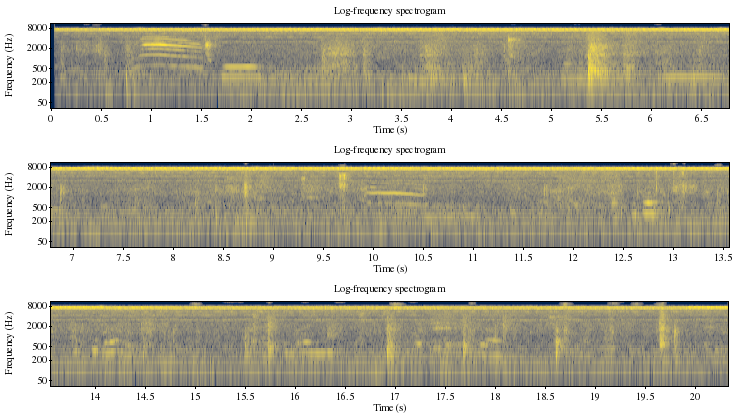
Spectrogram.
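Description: Crickets chirring steadily in the night, a continuous high-pitched trill that is the loudest sound throughout. A kitten mews a few times over it, with a falling call about a second in and another around ten seconds in.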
